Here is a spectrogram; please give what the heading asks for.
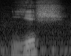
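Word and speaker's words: ישמעו: In this case, the first one is silent, the second one is vocal. The second schwa in a row is the vocal one. So this word will be pronounced yishma'u. Yishma'u.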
